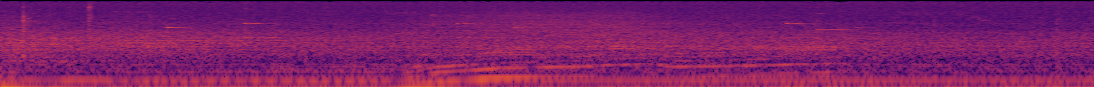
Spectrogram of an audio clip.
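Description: Faint outdoor ambience with scattered brief high tinkles of wind chimes, and a low hum that rises between about four and eight seconds in.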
